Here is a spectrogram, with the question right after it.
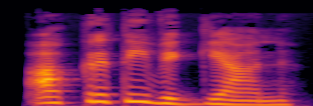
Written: आकृति-विज्ञान

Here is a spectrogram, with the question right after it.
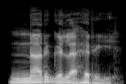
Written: नर

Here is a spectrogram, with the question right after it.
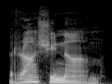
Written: राशि-नाम

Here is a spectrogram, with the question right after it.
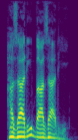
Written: हज़ारी बाज़ारी

